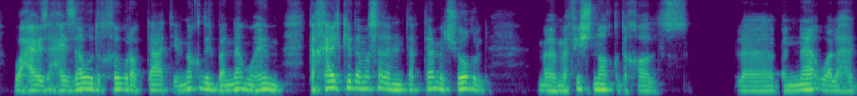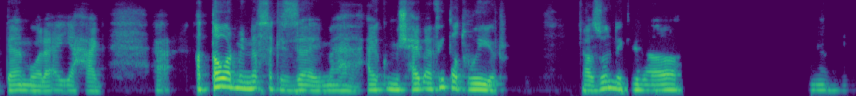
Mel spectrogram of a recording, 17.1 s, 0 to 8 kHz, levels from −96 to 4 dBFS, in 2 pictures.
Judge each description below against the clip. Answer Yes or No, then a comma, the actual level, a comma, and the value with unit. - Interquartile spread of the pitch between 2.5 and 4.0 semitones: Yes, average, 3.6 semitones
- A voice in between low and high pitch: No, low, 130 Hz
